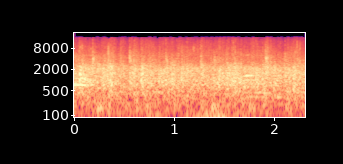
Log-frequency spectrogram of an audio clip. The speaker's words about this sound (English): Let's clap our hands and give God some praise.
